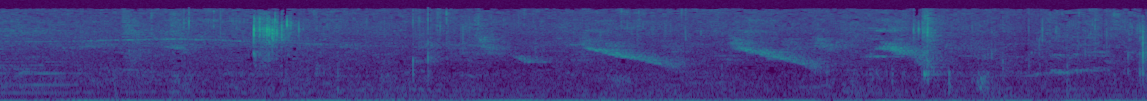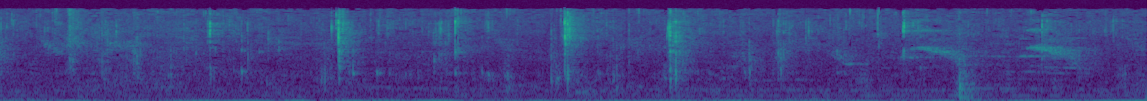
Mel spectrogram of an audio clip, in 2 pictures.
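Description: Close-miked eating sounds: wet chewing and mouth smacks while eating chicken curry and rice by hand, with many short sharp clicks.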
